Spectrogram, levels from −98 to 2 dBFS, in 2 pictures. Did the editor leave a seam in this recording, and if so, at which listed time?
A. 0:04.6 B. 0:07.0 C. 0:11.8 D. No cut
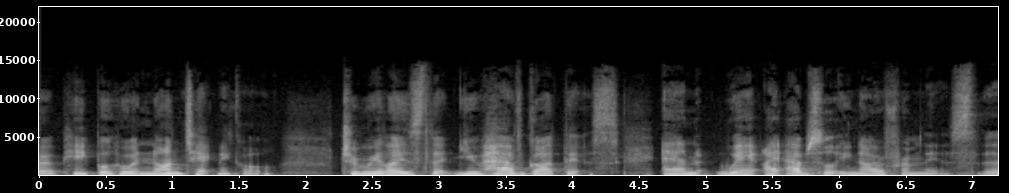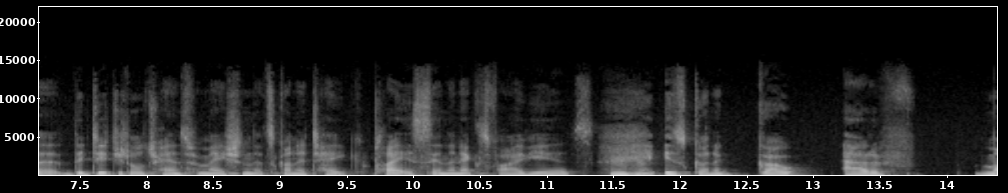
A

